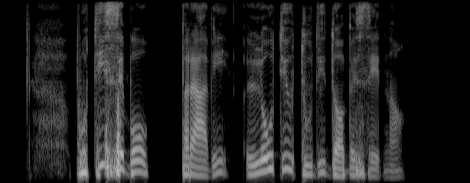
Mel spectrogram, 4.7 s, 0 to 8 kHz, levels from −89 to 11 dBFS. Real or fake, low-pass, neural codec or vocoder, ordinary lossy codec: fake; none; codec, 16 kHz, 16 kbps, FunCodec, trained on Chinese and English, 50 frames a second; none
